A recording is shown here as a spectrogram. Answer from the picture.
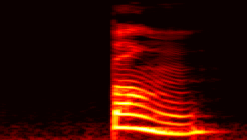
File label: "beng4", pinyin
